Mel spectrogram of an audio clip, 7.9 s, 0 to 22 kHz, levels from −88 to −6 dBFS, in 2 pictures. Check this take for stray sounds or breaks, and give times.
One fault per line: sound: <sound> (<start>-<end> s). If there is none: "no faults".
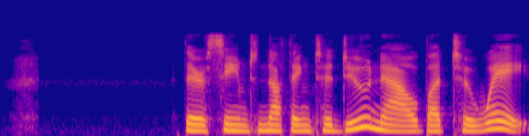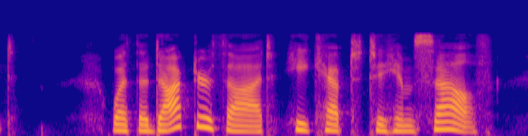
no faults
